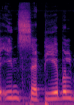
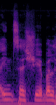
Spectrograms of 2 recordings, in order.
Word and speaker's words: insatiable: कुछ लोग इसे इनसेटिएबल भी पढ़ते हैं, ठीक है, पर उच्चारण इसका इनसेशिएबल है।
